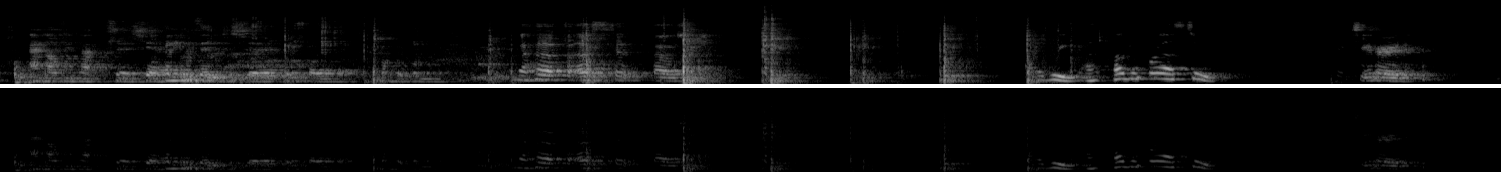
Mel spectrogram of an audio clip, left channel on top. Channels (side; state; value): right; quieter; 23.0 dB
